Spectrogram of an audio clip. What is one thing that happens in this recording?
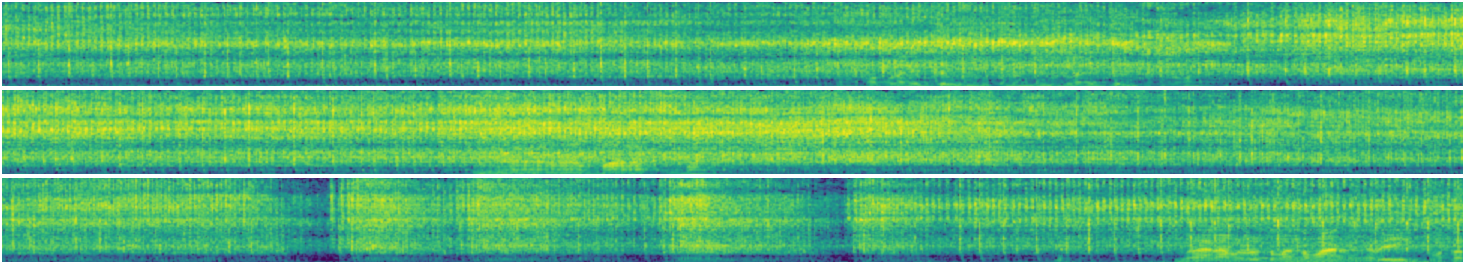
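A racing motorcycle engine revs loudly.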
